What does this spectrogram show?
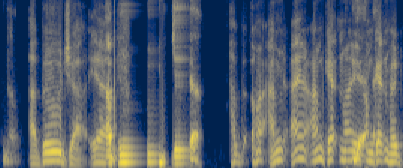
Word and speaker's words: Abuja: Abuja right now. Abuja, yeah. Abuja. I'm getting my pronunciation right.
